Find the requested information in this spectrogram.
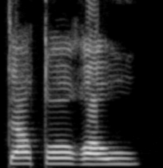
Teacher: تا حروف الترقیق میں سے ہے تو ہمیں تا کو پتلی آواز میں پڑھنا ہے اور تو حروف التفخیم میں سے ہے تو ہم تو کو بھاری آواز میں پڑھیں گے. کیونکہ تو پہ جزم ہے تو بھی حروف القلقلہ میں سے ہے تو ہم یہ حرف کو ہلاتے ہوئے یہ کلمہ کو پڑھیں گے.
